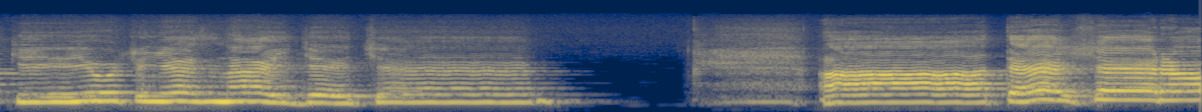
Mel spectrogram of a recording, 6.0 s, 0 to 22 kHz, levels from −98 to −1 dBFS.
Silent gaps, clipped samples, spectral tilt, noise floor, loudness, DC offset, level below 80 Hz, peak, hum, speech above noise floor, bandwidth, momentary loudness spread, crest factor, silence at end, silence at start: none; under 0.1%; -2.5 dB/octave; -62 dBFS; -16 LUFS; under 0.1%; -82 dBFS; -2 dBFS; none; 46 dB; 12.5 kHz; 19 LU; 14 dB; 0 s; 0 s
